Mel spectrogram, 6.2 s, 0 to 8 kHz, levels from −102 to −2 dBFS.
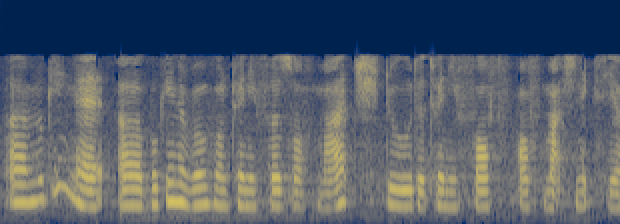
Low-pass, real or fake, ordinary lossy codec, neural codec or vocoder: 7.2 kHz; real; AAC, 16 kbps; none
